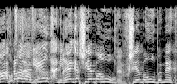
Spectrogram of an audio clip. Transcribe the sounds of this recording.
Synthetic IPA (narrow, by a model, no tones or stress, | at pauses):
ʁakʁot͡saleaviʁʁeɡaʃeijebaʁuʁʃejɛbaʁuʁbeːmet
